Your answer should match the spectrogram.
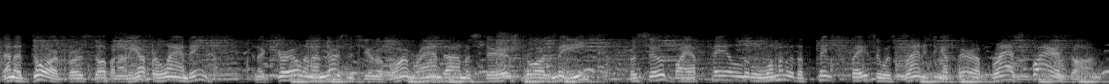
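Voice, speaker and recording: A man playing a wry, cool private detective with a dry, deadpan delivery in 1940s radio style. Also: fairly high pitch, a little fast, close to an everyday voice. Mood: wry narrating. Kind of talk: 1940s radio detective acting, narrating and in dialogue. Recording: dull old radio recording with music.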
